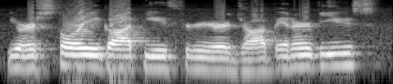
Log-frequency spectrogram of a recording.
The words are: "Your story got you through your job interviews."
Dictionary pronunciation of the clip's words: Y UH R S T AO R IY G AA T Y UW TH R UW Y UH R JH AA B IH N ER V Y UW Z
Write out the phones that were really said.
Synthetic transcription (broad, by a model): Y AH R S T AO R IY G AA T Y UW TH R UW Y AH R JH AA B IH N ER V Y UW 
